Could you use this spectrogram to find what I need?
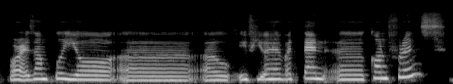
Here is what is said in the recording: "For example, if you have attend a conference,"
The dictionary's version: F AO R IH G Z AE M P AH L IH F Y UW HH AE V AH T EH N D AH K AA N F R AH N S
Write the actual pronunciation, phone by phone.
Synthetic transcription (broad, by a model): F AO R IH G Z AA M P AH L IH F Y UW HH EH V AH T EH N AH K AA N F R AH N S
